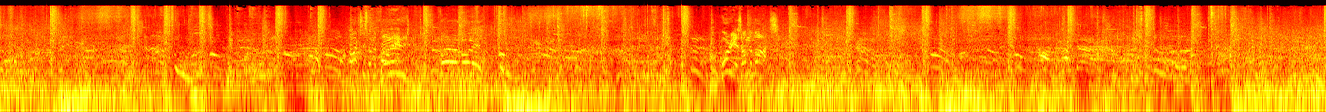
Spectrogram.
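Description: Men scream and shout in battle.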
